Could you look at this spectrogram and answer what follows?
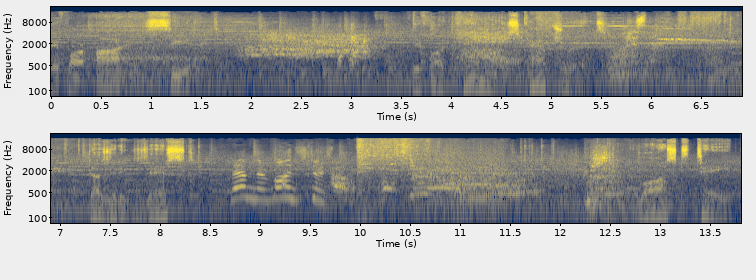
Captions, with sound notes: [ SHRIEKS ] WHAT IS THAT? THEM -- THEY'RE MONSTERS! [ GLASS SHATTERS ] [ GROWLS ]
